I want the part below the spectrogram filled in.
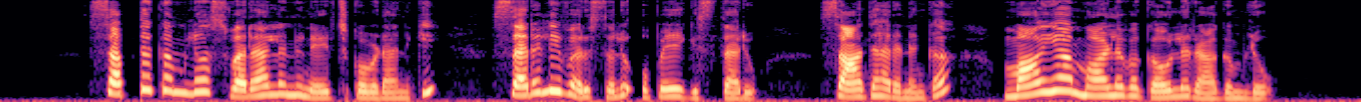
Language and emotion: Telugu, neutral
